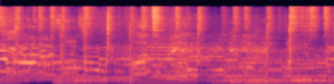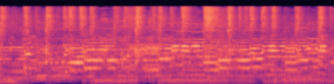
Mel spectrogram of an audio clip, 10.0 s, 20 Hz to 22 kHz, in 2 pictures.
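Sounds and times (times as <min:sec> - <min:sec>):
jazz-fusion band playing: 0:00.0 - 0:10.0.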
